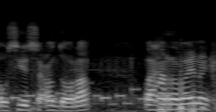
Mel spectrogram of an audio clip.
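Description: Speech: a voice talking continuously, with short pauses.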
